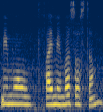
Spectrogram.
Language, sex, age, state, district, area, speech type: Telugu, female, 30-45, Andhra Pradesh, Visakhapatnam, urban, spontaneous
